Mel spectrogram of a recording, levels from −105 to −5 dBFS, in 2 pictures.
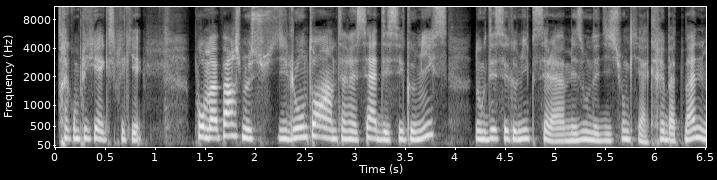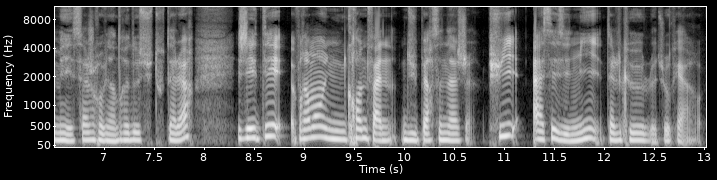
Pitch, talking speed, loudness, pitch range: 195 Hz, 230 wpm, -19 LUFS, 175-220 Hz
